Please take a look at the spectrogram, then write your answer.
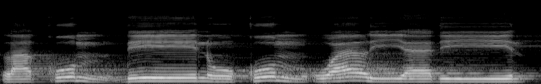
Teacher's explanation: Di sini lakum bukan qaf, dibacanya kaf.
